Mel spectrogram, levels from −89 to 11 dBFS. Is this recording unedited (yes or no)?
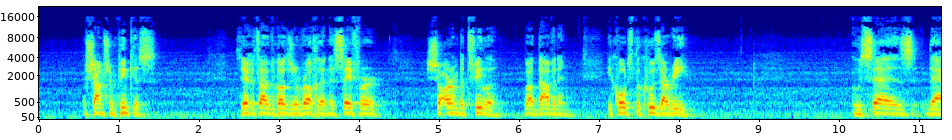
no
